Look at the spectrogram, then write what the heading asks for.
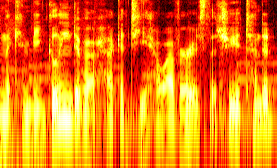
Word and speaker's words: Hecate: persona is hecate and i'll be pronouncing it hecate for this video because that's what ann says in game hecate originates from greek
